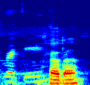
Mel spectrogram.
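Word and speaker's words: Riki: It's R I K I It's Ricky. Ricky. Okay. I just didn't want to pronounce it incorrectly.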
